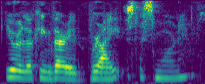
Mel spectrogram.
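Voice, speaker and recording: A woman plays a flirtatious, wealthy Roman woman in a radio drama, with a coaxing, breathy manner. Her voice sits at a middling pitch. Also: steady tone, moderate pace, darkish tone, natural voice.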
